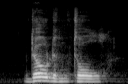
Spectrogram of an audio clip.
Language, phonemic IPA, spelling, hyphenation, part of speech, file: Dutch, /ˈdoː.də(n)ˌtɔl/, dodentol, do‧den‧tol, noun, Nl-dodentol.ogg
- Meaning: death toll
